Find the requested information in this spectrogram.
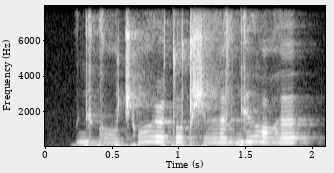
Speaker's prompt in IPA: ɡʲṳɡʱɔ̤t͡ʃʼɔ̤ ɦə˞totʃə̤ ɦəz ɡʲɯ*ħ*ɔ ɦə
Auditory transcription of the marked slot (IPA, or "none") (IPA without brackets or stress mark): ɦ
